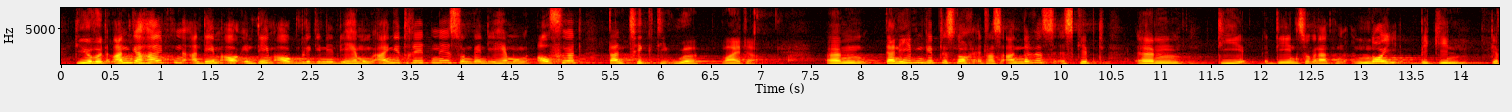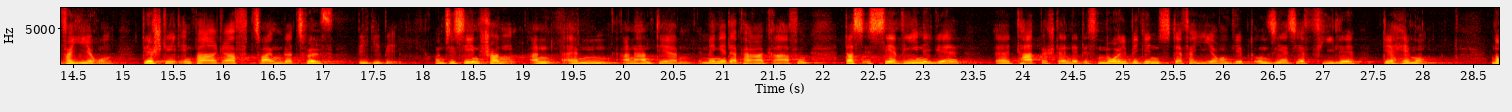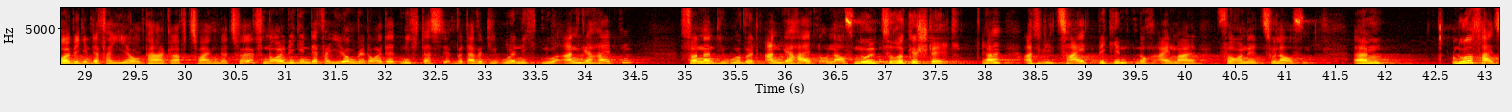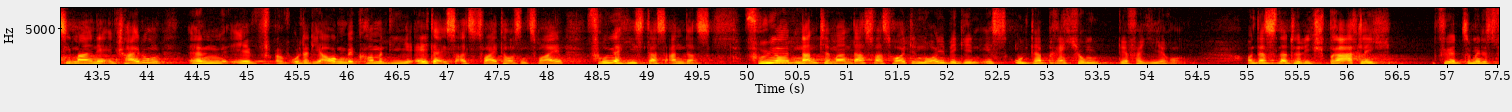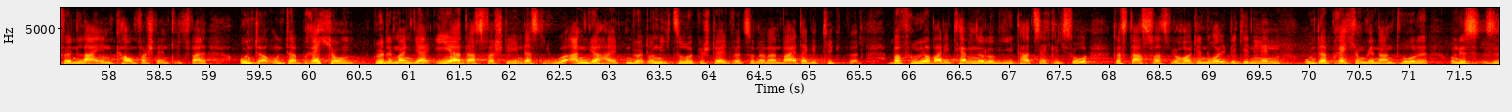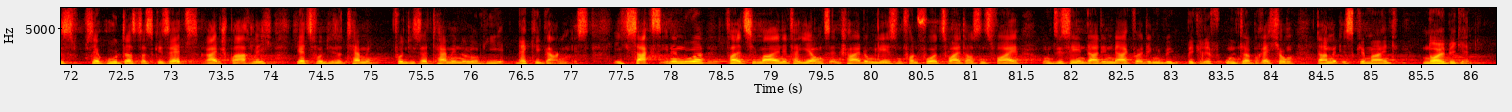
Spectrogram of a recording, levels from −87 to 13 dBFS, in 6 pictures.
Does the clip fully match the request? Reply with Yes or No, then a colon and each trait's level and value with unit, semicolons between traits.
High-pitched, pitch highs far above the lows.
No: medium, 155 Hz; wide, 5.9 semitones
